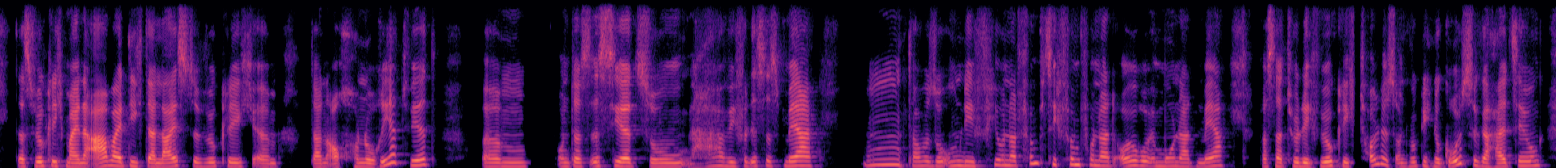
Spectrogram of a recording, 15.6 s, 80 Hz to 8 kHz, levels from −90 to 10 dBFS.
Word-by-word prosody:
dass 180 Hz, 0 st, -1 dB
wirklich 205 Hz, +1 st, +2 dB
meine 175 Hz, -1 st, +5 dB
Arbeit, 205 Hz, -1 st, +7 dB
die 200 Hz, -, +2 dB
ich 185 Hz, -, -13 dB
da 175 Hz, -, +5 dB
leiste 190 Hz, +2 st, +2 dB
wirklich, 185 Hz, 0 st, -2 dB
ähm, 165 Hz, +1 st, -3 dB, 0.3 s
dann 165 Hz, 0 st, -1 dB
auch 160 Hz, -, -2 dB
honoriert 200 Hz, -, 0 dB
wird. 250 Hz, +3 st, +2 dB, 0.5 s
Ähm, 185 Hz, 0 st, -2 dB, 0.3 s
und 185 Hz, -1 st, -6 dB
das 185 Hz, -1 st, +1 dB
ist 200 Hz, +1 st, -1 dB
jetzt 190 Hz, -2 st, +5 dB
so 175 Hz, 0 st, -2 dB
na, 210 Hz, 0 st, -7 dB
wie 195 Hz, -, -2 dB
viel 195 Hz, +1 st, -8 dB
ist 200 Hz, +2 st, -4 dB
es 210 Hz, +1 st, -5 dB
mehr? 215 Hz, +1 st, +5 dB, 0.5 s
Hm, 260 Hz, +3 st, -2 dB
ich -, -, -26 dB
glaube 205 Hz, 0 st, -4 dB
so 205 Hz, 0 st, -2 dB
um 215 Hz, +2 st, -3 dB
die 210 Hz, -1 st, 0 dB
450, 245 Hz, -, -3 dB
500 245 Hz, -6 st, -1 dB
Euro 215 Hz, +3 st, +1 dB
im 190 Hz, 0 st, -5 dB
Monat 190 Hz, -2 st, -3 dB
mehr, 195 Hz, +5 st, 0 dB, 0.3 s
was 180 Hz, +1 st, -5 dB
natürlich 185 Hz, -1 st, +1 dB
wirklich 195 Hz, -2 st, +2 dB
toll 240 Hz, +7 st, -2 dB
ist 255 Hz, -, -3 dB
und 170 Hz, +1 st, -7 dB
wirklich 195 Hz, +1 st, -6 dB
'ne 180 Hz, -2 st, -2 dB
große 230 Hz, -, +1 dB
Gehaltserhöhung. 190 Hz, +5 st, 0 dB
200 Hz, 185 wpm, -25 LUFS, 180-215 Hz, 0.5 s, Arbeit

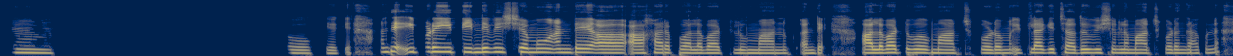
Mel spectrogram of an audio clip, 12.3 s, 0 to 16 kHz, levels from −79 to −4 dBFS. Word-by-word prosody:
హ్మ్. 220 Hz, -2 st, -3 dB, 2.5 s
Okay. 195 Hz, 0 st, -9 dB
Okay. 185 Hz, -, -14 dB, 0.3 s
అంటే 290 Hz, +2 st, +4 dB, 0.2 s
ఇప్పుడు 290 Hz, +3 st, +1 dB
ఈ -, -, +9 dB, 0.2 s
తిండి 260 Hz, 0 st, +5 dB
విషయము 255 Hz, -1 st, +1 dB, 0.2 s
అంటే 240 Hz, +1 st, 0 dB, 0.2 s
ఆహ్, 220 Hz, 0 st, +3 dB, 0.2 s
ఆహారపు 220 Hz, +1 st, -3 dB
అలవాట్లు 205 Hz, 0 st, -4 dB
మాను 200 Hz, 0 st, -3 dB, 0.2 s
అంటే, 200 Hz, +1 st, -4 dB, 0.5 s
అలవాటు 220 Hz, +1 st, +3 dB, 0.3 s
మార్చుకోవడం, 205 Hz, 0 st, -3 dB
ఇట్లాగే 225 Hz, +1 st, 0 dB
చదువు 220 Hz, +1 st, +1 dB
విషయంలో 215 Hz, 0 st, -3 dB
మార్చుకోవడం 210 Hz, 0 st, -4 dB
గాకుండా, 215 Hz, +3 st, -9 dB
215 Hz, 100 wpm, -22 LUFS, 205-230 Hz, 2.5 s, ఈ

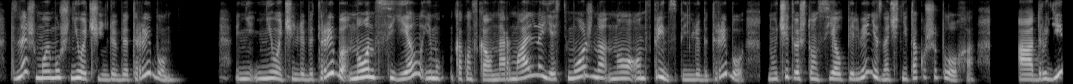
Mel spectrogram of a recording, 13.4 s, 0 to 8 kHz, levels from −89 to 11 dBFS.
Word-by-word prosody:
Ты 215 Hz, -, -8 dB
знаешь, 265 Hz, -, +2 dB
мой 230 Hz, 0 st, +3 dB
муж 245 Hz, +1 st, +1 dB
не 230 Hz, +1 st, +5 dB
очень 200 Hz, -5 st, +1 dB
любит 175 Hz, -1 st, -5 dB
рыбу. 305 Hz, -, -1 dB, 0.8 s
Не 200 Hz, -4 st, -3 dB
не 215 Hz, 0 st, +1 dB
очень 195 Hz, -2 st, 0 dB
любит 185 Hz, +2 st, -7 dB
рыбу, 365 Hz, -, +4 dB
но 220 Hz, +5 st, +6 dB
он 265 Hz, -2 st, +8 dB
съел, 235 Hz, -, +2 dB
ему, 220 Hz, 0 st, +1 dB
как 205 Hz, -1 st, -5 dB
он 195 Hz, -, -3 dB
сказал, 170 Hz, -2 st, -2 dB
нормально, 200 Hz, -, 0 dB
есть 195 Hz, -8 st, -2 dB
можно, 255 Hz, 0 st, +1 dB
но 205 Hz, +1 st, -1 dB
он 220 Hz, 0 st, 0 dB
в 215 Hz, -, -20 dB
принципе 240 Hz, -, +1 dB
не 170 Hz, -, -6 dB
любит 165 Hz, -1 st, -8 dB
рыбу. 330 Hz, -, -2 dB, 0.3 s
Но, 195 Hz, -, -6 dB
учитывая, 215 Hz, +2 st, +1 dB
что 205 Hz, -, -3 dB
он 195 Hz, -, -3 dB
съел 190 Hz, +4 st, -1 dB
пельмени, 210 Hz, +7 st, -1 dB
значит, 175 Hz, -1 st, -3 dB
не 200 Hz, -, -5 dB
так 225 Hz, +6 st, -5 dB
уж 255 Hz, 0 st, -5 dB
и -, -, -6 dB
плохо. 210 Hz, -11 st, -6 dB, 0.5 s
А 180 Hz, 0 st, +4 dB
другие, 205 Hz, -, 0 dB
215 Hz, 195 wpm, -22 LUFS, 190-245 Hz, 0.8 s, он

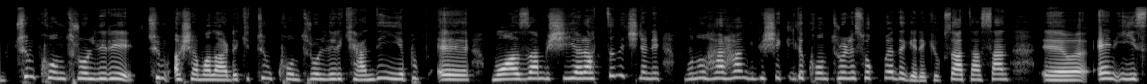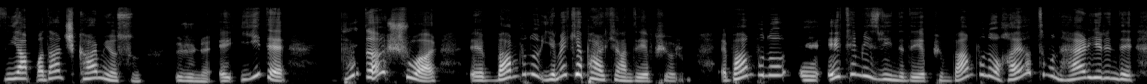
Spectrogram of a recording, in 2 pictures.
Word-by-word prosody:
tüm 370 Hz, 0 st, -1 dB
kontrolleri, 265 Hz, -, 0 dB
tüm 315 Hz, -2 st, -1 dB
aşamalardaki 225 Hz, -1 st, +2 dB
tüm 290 Hz, -1 st, -6 dB
kontrolleri 245 Hz, 0 st, -2 dB
kendin 230 Hz, +1 st, -1 dB
yapıp, 260 Hz, 0 st, -2 dB, 0.2 s
eee, 220 Hz, -1 st, +5 dB, 0.2 s
muazzam 245 Hz, +4 st, +5 dB
bir 265 Hz, -, -3 dB
şey 280 Hz, +2 st, 0 dB
yarattığın 275 Hz, +8 st, +1 dB
için, 385 Hz, -7 st, -5 dB
hani, 270 Hz, -1 st, -5 dB, 0.2 s
bunu 270 Hz, +4 st, -4 dB
herhangi 285 Hz, 0 st, -1 dB
bir 285 Hz, -, -3 dB
şekilde 285 Hz, 0 st, -4 dB
kontrole 275 Hz, +1 st, -3 dB
sokmaya 290 Hz, 0 st, -3 dB
da -, -, 0 dB
gerek 185 Hz, -6 st, -3 dB
yok. 195 Hz, -1 st, -9 dB
Zaten 230 Hz, -2 st, +3 dB
sen, 245 Hz, +2 st, 0 dB, 0.3 s
eee, 200 Hz, -1 st, +6 dB
en 265 Hz, +1 st, +4 dB
iyisini 250 Hz, 0 st, -2 dB
yapmadan 270 Hz, +2 st, +2 dB
çıkarmıyorsun 245 Hz, -, -1 dB, 0.3 s
ürünü." 160 Hz, -6 st, -5 dB
E, 160 Hz, -, 0 dB
iyi 265 Hz, -, -3 dB
de -, -, +5 dB, 0.6 s
burada 400 Hz, -, +2 dB
şu 325 Hz, +2 st, -2 dB
var, -, -, +6 dB, 0.3 s
eee, 185 Hz, -, 0 dB
ben 230 Hz, +9 st, +5 dB
bunu 470 Hz, -4 st, -2 dB
yemek 425 Hz, -, -1 dB
yaparken 215 Hz, -, +2 dB
de 165 Hz, -, -2 dB
yapıyorum. 160 Hz, +4 st, -5 dB, 0.4 s
E, 185 Hz, -, -4 dB
ben 260 Hz, +8 st, +5 dB
bunu, 425 Hz, -1 st, -2 dB, 0.2 s
eee, 195 Hz, -1 st, 0 dB
ev 450 Hz, -6 st, +4 dB
temizliğinde 250 Hz, -, -2 dB
de 175 Hz, -, -5 dB
yapıyorum. 165 Hz, +1 st, -5 dB
Ben 345 Hz, -, +2 dB
bunu 430 Hz, -4 st, -1 dB
hayatımın 460 Hz, -, -2 dB
her 240 Hz, +8 st, +2 dB
yerinde 285 Hz, -9 st, 0 dB
255 Hz, 150 wpm, -21 LUFS, 220-290 Hz, 0.6 s, eee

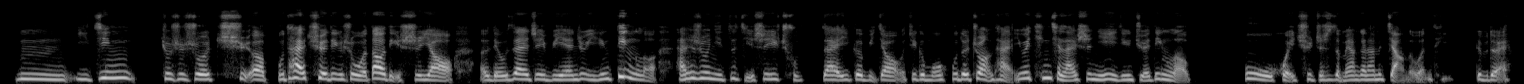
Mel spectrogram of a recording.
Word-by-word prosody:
嗯， 235 Hz, -4 st, 0 dB
已 235 Hz, -2 st, -3 dB
经 295 Hz, +2 st, +3 dB, 0.2 s
就 260 Hz, -, -2 dB
是 240 Hz, +1 st, -3 dB
说， 230 Hz, +1 st, +4 dB
去 250 Hz, +4 st, -4 dB
呃， 225 Hz, -2 st, +4 dB
不 230 Hz, -, -4 dB
太 285 Hz, +1 st, +7 dB
确 265 Hz, -2 st, +3 dB
定 240 Hz, -1 st, -1 dB
说 235 Hz, -, +2 dB
我 200 Hz, -, +2 dB
到 270 Hz, +3 st, +8 dB
底 -, -, -6 dB
是 215 Hz, -1 st, -3 dB
要， 195 Hz, -6 st, +2 dB, 0.2 s
呃， -, -, -4 dB
留 195 Hz, 0 st, 0 dB
在 235 Hz, +1 st, +3 dB
这 230 Hz, 0 st, -1 dB
边， 215 Hz, +1 st, 0 dB
就 250 Hz, -, -2 dB
已 215 Hz, -3 st, -3 dB
经 245 Hz, +2 st, 0 dB
定 350 Hz, -7 st, +5 dB
了。 205 Hz, -, -8 dB, 0.2 s
还 215 Hz, -, 0 dB
是 285 Hz, -, +3 dB
说 285 Hz, 0 st, +2 dB
你 235 Hz, -3 st, -1 dB
自 265 Hz, +6 st, -6 dB
己 235 Hz, -, -7 dB
是 245 Hz, +5 st, -5 dB
一 240 Hz, -, -1 dB
处 200 Hz, -2 st, -9 dB, 0.2 s
在 215 Hz, -2 st, +1 dB
一 200 Hz, +2 st, -1 dB
个 225 Hz, +2 st, +3 dB
比 195 Hz, -2 st, -8 dB
较 205 Hz, -3 st, -3 dB
这 235 Hz, -, -7 dB
个 225 Hz, -, +2 dB
模 205 Hz, 0 st, -4 dB
糊 250 Hz, -, -7 dB
的 235 Hz, -1 st, +5 dB
状 225 Hz, -2 st, +1 dB
态。 210 Hz, -1 st, -4 dB
因 255 Hz, -, -5 dB
为 285 Hz, -, +1 dB
听 295 Hz, +3 st, +1 dB
起 275 Hz, -6 st, 0 dB
来 190 Hz, 0 st, +1 dB
是 245 Hz, +3 st, -4 dB
您 230 Hz, 0 st, +1 dB
已 220 Hz, -, 0 dB
经 210 Hz, +1 st, -1 dB
决 190 Hz, -3 st, -3 dB
定 235 Hz, +1 st, -1 dB
了 185 Hz, -, -4 dB, 0.5 s
不 240 Hz, -8 st, +2 dB
回 -, -, -2 dB
去， 230 Hz, +5 st, -7 dB
只 205 Hz, 0 st, -5 dB
是 205 Hz, -, -5 dB
怎 220 Hz, +1 st, -3 dB
么 190 Hz, -, -4 dB
样 205 Hz, -, -2 dB
跟 215 Hz, -, -1 dB
他 215 Hz, -, -1 dB
们 225 Hz, -, 0 dB
讲 -, -, -2 dB
的 -, -, -12 dB
问 -, -, -8 dB
题， 250 Hz, +2 st, -20 dB, 0.2 s
对 -, -, -2 dB
不 200 Hz, -, -7 dB
对？ 210 Hz, 0 st, -2 dB
225 Hz, 310 characters per minute, -25 LUFS, 210-250 Hz, 0.5 s, 到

